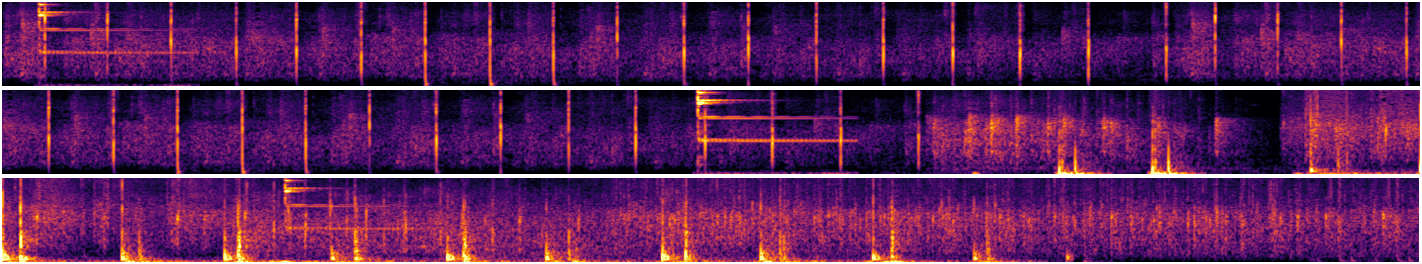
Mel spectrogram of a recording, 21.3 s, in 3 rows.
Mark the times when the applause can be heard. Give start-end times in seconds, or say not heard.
0.0-21.2.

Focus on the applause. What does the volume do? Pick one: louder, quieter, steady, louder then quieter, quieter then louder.
steady.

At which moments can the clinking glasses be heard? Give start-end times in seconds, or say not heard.
0.1-0.9, 10.6-11.3, 15.6-16.1.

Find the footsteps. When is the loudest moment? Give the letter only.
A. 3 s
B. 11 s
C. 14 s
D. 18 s
C.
